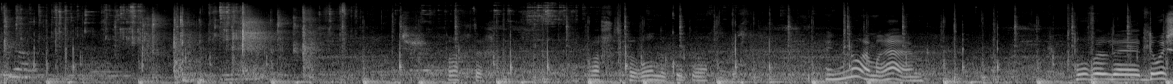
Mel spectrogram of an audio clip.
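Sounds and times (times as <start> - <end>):
key turning in a door lock of a prison domed cell building: 0.0 - 3.7
low murmur: 0.0 - 11.7
speech: 4.5 - 5.2, 5.9 - 9.5, 10.8 - 11.7.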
